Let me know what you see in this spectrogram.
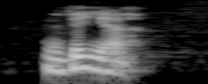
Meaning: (verb) To let out (a sail-line), to allow (a sheet) to run out; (noun) A turn or swerve; an instance of veering; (verb) To change direction or course suddenly; to swerve
- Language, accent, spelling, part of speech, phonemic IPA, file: English, Southern England, veer, verb / noun, /vɪə̯/, LL-Q1860 (eng)-veer.wav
